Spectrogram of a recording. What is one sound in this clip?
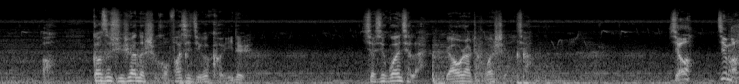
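A second young man answers calmly, close by.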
